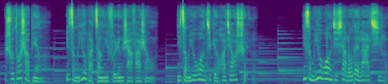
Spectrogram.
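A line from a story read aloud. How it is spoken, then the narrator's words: Plain. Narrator (Chinese): 我媳妇儿说的那句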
